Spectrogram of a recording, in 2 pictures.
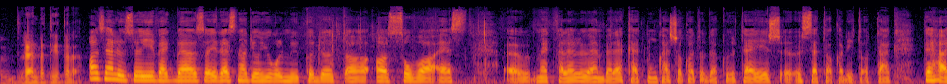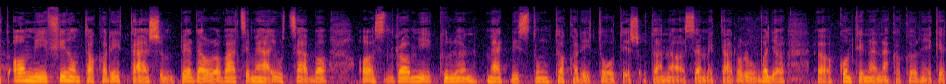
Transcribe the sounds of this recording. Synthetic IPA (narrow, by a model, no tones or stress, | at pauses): rɛnd̪bɛt̪eːt̪ɛlɛ̰ɒzɛløːzøːeːvɛɡ̚bɛɒziɾɛznɒɟo̞njoːlmyːkød̪øt̪ːɒːso̞vɒʔɛst̪ | mɛkfɛlɛløːɛmbɛɾɛkɛt̪muŋka̰ːʃo̞kɒt̪o̞d̪ɒkylt̪ɛeːʃøsːɛt̪ɒkɒɾḭːt̪o̞̰t̪ːaːkt̪ɛɦaːt̪ɒmifino̞mt̪ɒkɒɾḭːt̪a̰ːʃpeːld̪aːulɒvaːt̪simɛɦaːjut̪sa̰ːbɒʔɒzrɒmikylø̞nmɛɡ̚biːst̪uŋkt̪ɒkɒɾḭːt̪o̰ːt̪ḛːʃut̪a̰ːnɒ̰sɛ̰mḛːt̪ːa̰ːɾo̞̰loːvɒɟɒ | ɒko̞nt̪eːnɛ̰rnɛkɒkørɲḛːkeːt̪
